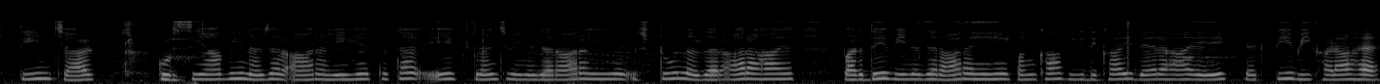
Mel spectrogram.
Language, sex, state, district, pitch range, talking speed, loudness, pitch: Hindi, female, Bihar, Purnia, 225-250 Hz, 175 wpm, -40 LUFS, 235 Hz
